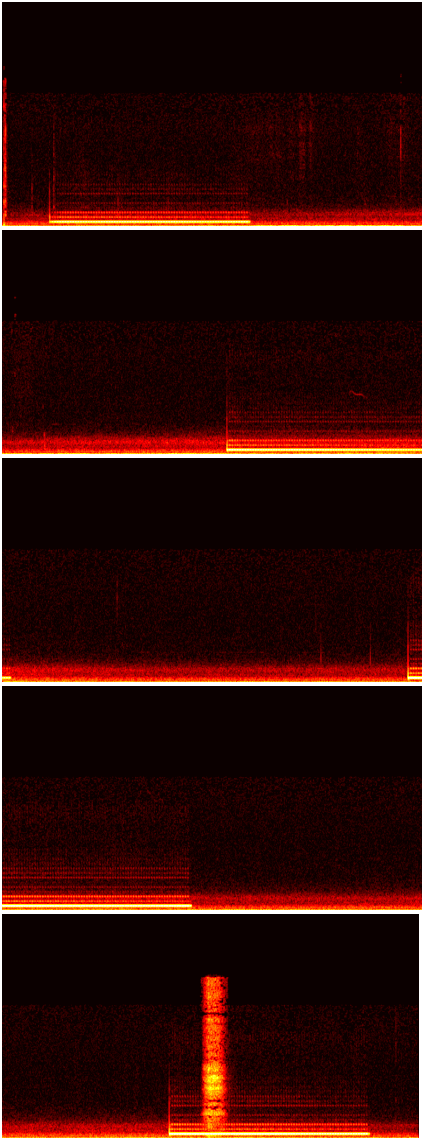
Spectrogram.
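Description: Ringback tone of an outgoing phone call heard over a speakerphone: four steady tonal rings, each about two seconds long, separated by roughly four-second pauses, with no one talking.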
